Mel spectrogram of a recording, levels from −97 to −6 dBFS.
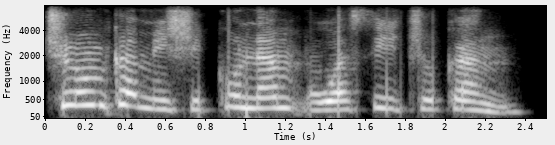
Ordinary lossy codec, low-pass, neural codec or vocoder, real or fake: Opus, 16 kbps; 7.2 kHz; none; real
